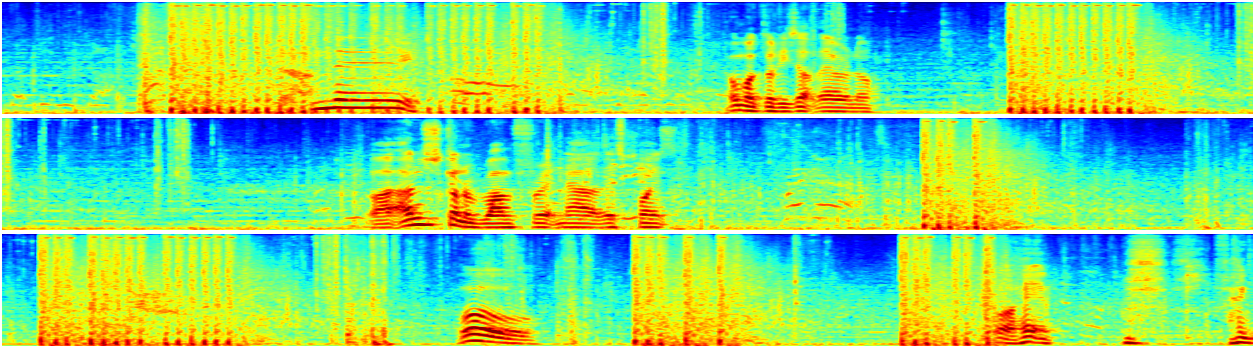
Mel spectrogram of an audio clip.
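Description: Automatic rifle fire rattles in loud, rapid bursts.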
